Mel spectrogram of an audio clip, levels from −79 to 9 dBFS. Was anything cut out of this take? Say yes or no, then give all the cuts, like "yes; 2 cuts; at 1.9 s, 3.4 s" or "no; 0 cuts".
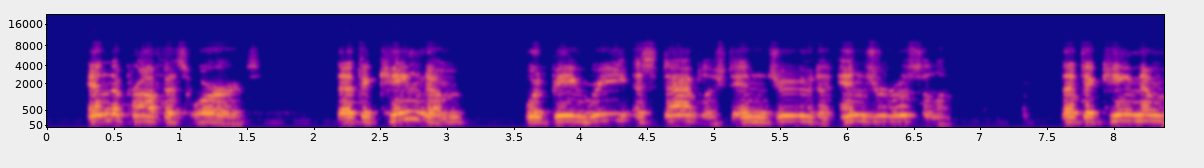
no; 0 cuts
